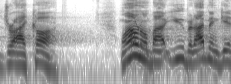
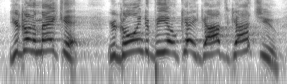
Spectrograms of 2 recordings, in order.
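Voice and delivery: higher and louder, fervent assurance; encouraging; 8 semitones higher, 4 dB louder than usual. Real, not acted. Pastor urging viewers to encourage each other, fervent. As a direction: lift them up with conviction. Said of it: "Look at somebody ... type it to 'em".

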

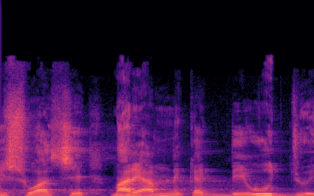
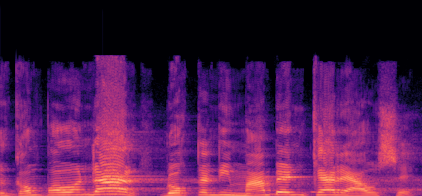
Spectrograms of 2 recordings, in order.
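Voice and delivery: loud demand; 5 semitones higher, 6 dB louder than usual. Retold or imitated. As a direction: bellow the question, drawing it out. Man shouting at clinic counter.

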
